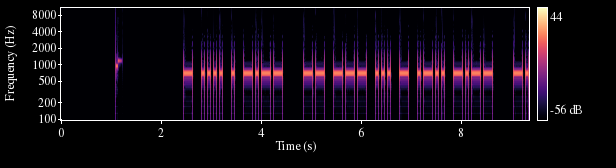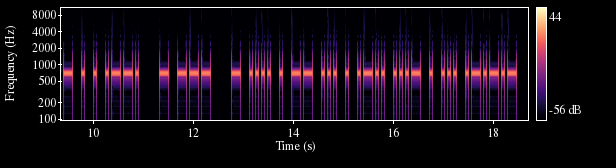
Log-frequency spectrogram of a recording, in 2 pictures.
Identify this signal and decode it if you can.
Morse code, heard as a keyed tone, about 20 wpm, 700 Hz. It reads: THEY MOSTLY KEEP TO THEMSELVES.
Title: Sentences from Top 1300 Words 20wpm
